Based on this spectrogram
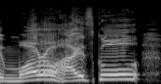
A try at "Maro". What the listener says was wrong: It's Maro, not Marorrow.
